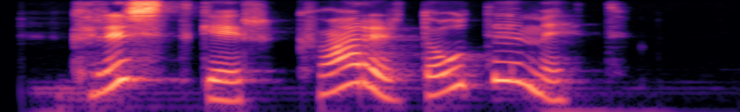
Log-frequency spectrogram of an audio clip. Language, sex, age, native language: Icelandic, female, 20-29, Icelandic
